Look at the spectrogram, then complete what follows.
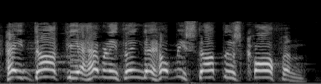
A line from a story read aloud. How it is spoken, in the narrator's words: screaming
